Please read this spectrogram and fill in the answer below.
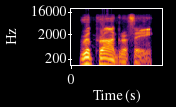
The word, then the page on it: Reprography: British English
